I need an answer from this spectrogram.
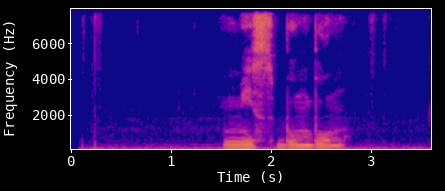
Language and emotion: Russian, neutral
